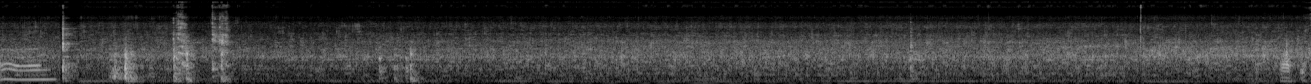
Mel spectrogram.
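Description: Sautéed vegetables are stirred in a hot pan, with a steady sizzle throughout and a few sharp scrapes and clinks of the utensil near the start, while a person talks.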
